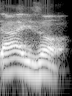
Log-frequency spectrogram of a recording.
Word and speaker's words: Izon: This is Izon, no? Now, there are two. Yes. The first question is rather straightforward. Yes, it's Izon. You're right.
